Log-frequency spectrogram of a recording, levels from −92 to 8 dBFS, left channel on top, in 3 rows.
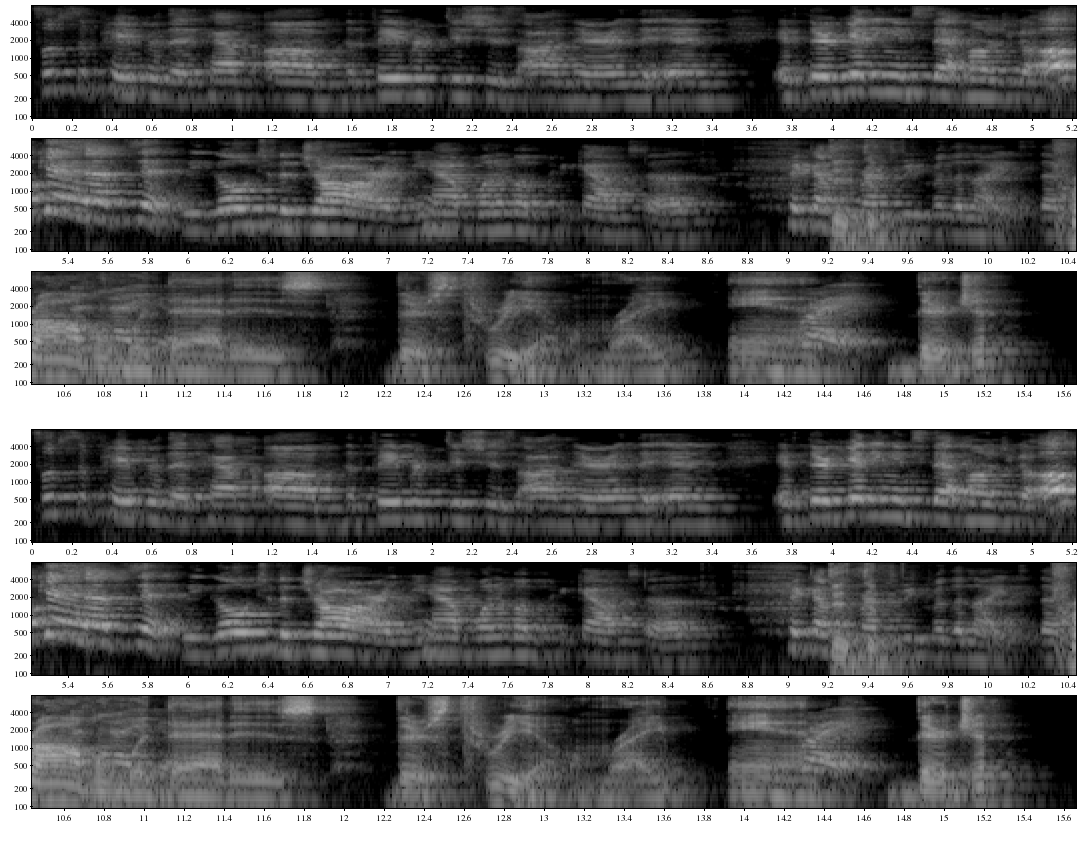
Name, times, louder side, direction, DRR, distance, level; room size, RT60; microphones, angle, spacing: voice 1, 0.0-8.5 9.0-10.4 10.6-11.2 14.3-14.6, right 1 dB, 10° right, 1 dB, 5.9 m, -37 dB
voice 2, 8.8-9.5 10.3-13.6 13.9-15.2, right 5 dB, 35° right, 6 dB, 1.9 m, -36 dB
24.0 x 17.5 x 3.3 m, 0.41 s
head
